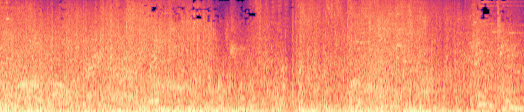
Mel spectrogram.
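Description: Fantasy battle sound effects of spells and blows crackle and burst rapidly.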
